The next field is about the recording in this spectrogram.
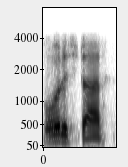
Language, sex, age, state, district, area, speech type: Urdu, male, 18-30, Uttar Pradesh, Balrampur, rural, conversation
